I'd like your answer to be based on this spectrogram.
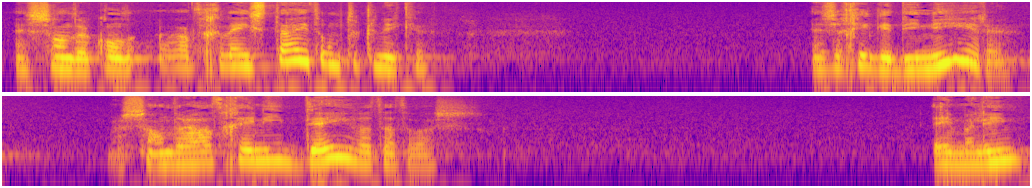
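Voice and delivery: usual speaking voice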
